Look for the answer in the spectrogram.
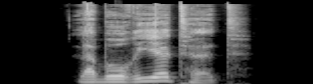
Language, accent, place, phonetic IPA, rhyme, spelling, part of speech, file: German, Germany, Berlin, [laboˈʁiːɐ̯tət], -iːɐ̯tət, laboriertet, verb, De-laboriertet.ogg
- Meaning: inflection of laborieren: 1. second-person plural preterite 2. second-person plural subjunctive II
